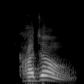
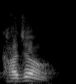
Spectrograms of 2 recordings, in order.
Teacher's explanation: 가정, 우리 집에 잠깐 갔다 오니까 짧게 발음하고, 반면에 가정, if, 즉 추리할 때 가정을 가설을 해서 추리한다는 의미니까 길게 발음하는 거예요.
